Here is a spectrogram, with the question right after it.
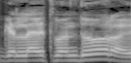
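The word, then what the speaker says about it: galayet bandora: You cooked galiat bandura, right? This is how you say it? – Ah, galiat bandura, yeah, right.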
